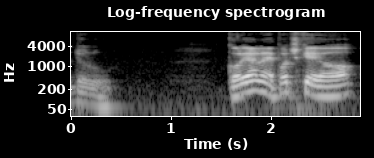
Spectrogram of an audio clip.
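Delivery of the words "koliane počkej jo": put-on high young boy's voice calling loudly from below; a boy shouting to his friend from the ruins. A narrator's reading. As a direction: call down like a gentle young boy. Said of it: "Rozlehl se dole jemný chlapecký hlas".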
